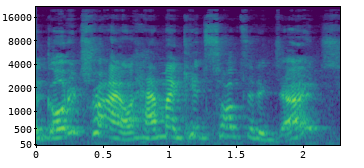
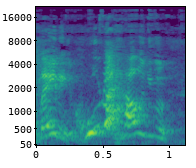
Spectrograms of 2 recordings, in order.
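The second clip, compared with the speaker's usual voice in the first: indignant retort; 5 semitones higher than usual. Retold or imitated. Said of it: "I'm like".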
